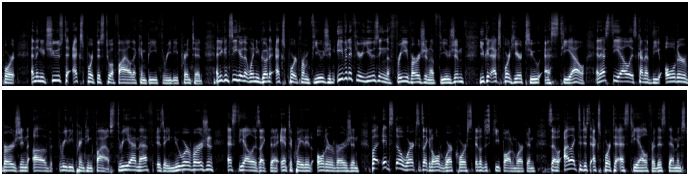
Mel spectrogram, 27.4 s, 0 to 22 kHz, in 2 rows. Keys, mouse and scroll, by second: 1.0 click, 5.0-8.8 drag, 26.7 click.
